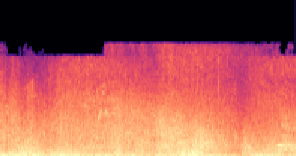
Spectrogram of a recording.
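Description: A huge wave of water rushes and roars.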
